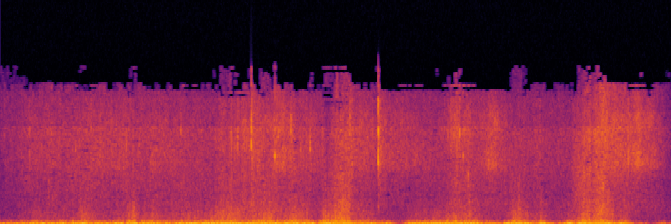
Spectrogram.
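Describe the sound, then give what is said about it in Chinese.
Strong wind roars steadily, a deep rumbling rush with gusty surges and brief lulls, loud and continuous throughout, with no voices. “我喜欢听风吹过的声音。”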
